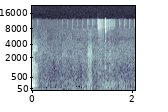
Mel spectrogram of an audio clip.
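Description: Faint room tone with a few soft clicks a little over a second in.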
